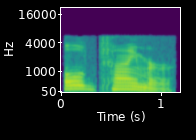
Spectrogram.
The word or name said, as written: old-timer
